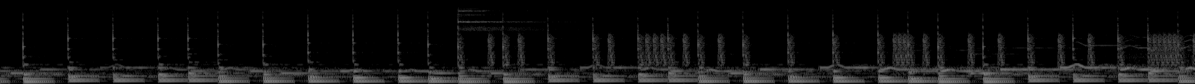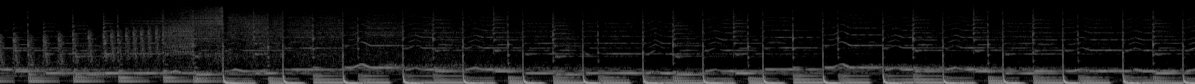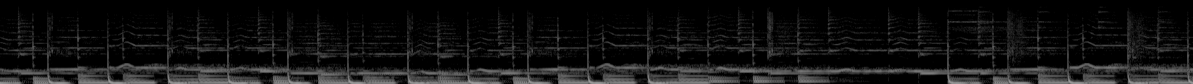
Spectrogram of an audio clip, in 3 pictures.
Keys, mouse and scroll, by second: 2.7-6.9 drag, 11.7 click, 12.2-13.2 scroll up 1, 13.2-17.1 drag, 18.0 click, 22.8 click, 25.4-25.9 scroll down 1, 27.4-31.6 drag, 31.6 ctrl+g, 34.1 click, 34.9-35.8 alt+drag.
